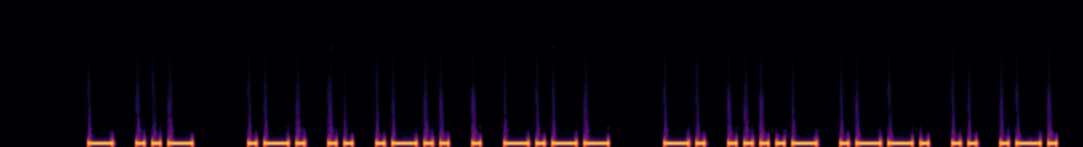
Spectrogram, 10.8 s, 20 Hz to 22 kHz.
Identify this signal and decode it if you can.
Morse code, heard as a keyed tone, about 15 wpm, 700 Hz. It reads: TU RILEY N4PIR
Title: K1USN SST QSO Practice - 15wpm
